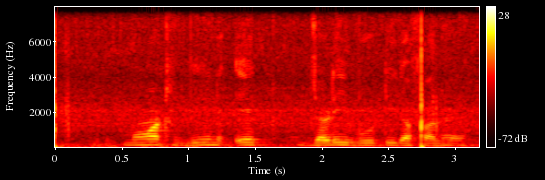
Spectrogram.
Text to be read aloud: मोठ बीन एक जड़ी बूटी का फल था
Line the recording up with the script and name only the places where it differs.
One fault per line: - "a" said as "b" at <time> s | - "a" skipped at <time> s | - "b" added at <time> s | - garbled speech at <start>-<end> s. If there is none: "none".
- "था" said as "है" at 2.9 s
